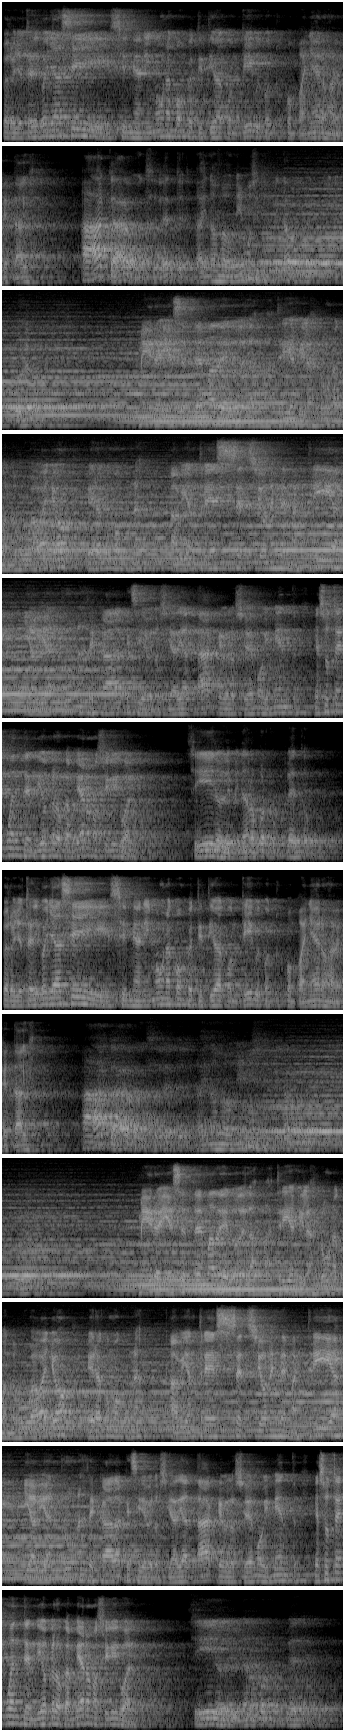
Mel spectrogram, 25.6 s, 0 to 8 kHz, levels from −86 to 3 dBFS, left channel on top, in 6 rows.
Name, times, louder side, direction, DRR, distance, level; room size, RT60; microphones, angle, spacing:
voice 1, 0.0-4.7 10.2-13.6 13.8-14.5 14.9-20.6 20.9-23.0, right 3 dB, 20° right, 4 dB, 0.3 m, -33 dB
voice 2, 5.2-9.5 23.6-25.2, left 2 dB, 45° left, 2 dB, 0.8 m, -37 dB
sound 1, 7.0-19.4, equal, 25° left, 1.6 m, -36 dB
6.2 x 5.9 x 5.1 m, 2.3 s
head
